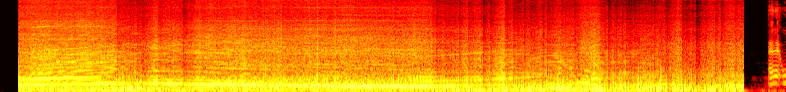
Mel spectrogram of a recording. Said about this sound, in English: it's got a nice quiet exhaust with a nice little rumble in there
